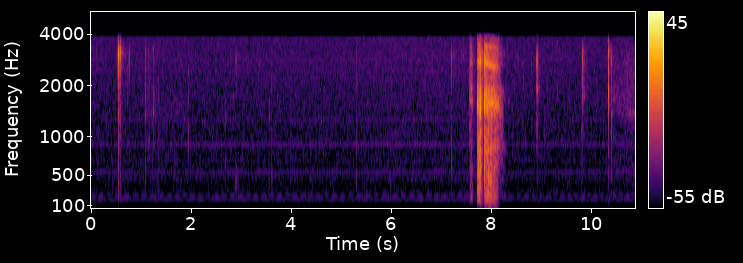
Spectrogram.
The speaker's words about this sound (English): Excuse me, let me drink some water.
